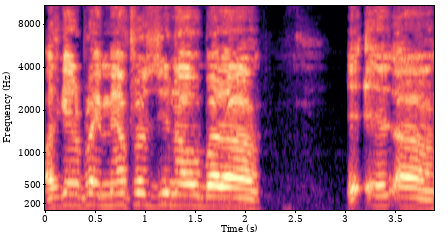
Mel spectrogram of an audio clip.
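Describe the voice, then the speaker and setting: This man has a high-pitched voice. He speaks at a moderate pace with a Louisiana accent. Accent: Southern US, Louisiana. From Louisiana, Baton Rouge. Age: 80s+. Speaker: blues musician. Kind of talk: casual interview chat.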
